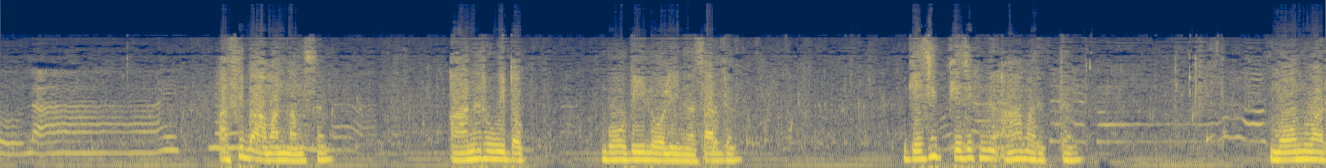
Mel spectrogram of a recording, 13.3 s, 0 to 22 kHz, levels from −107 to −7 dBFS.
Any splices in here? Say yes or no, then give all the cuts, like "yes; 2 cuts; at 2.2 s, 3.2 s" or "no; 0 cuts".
no; 0 cuts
